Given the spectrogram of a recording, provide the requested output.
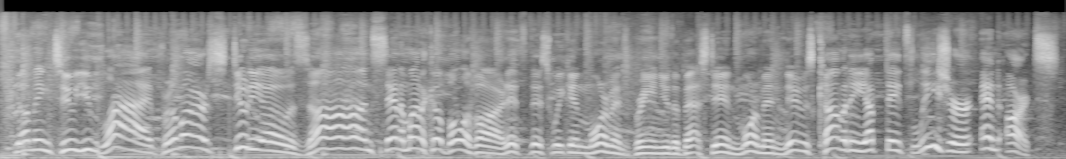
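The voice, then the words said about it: Exaggerated radio announcer voice. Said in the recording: “That voice. What is that voice? ... That's my augmented radio voice”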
